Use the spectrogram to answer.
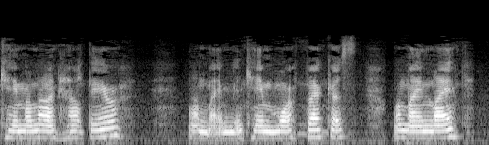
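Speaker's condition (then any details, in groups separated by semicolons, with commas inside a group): Amyotrophic lateral sclerosis; diagnosed at age 36, lost use of arms, lost balance later regained; about 24 years since diagnosis, smokes cannabis since Florida vacation, said to help clear lungs; lost ability to cough, choked on saliva, choking resolved with cannabis, speech improved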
